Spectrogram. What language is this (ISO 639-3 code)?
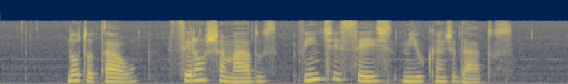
por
